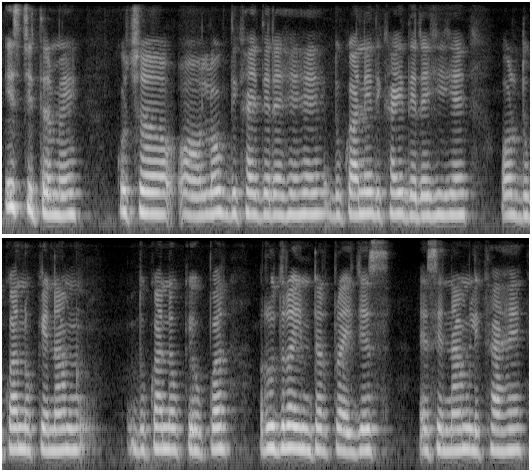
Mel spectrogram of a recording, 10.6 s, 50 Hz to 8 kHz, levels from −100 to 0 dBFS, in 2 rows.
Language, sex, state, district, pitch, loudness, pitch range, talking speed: Hindi, female, Bihar, Saran, 225 Hz, -24 LUFS, 220-235 Hz, 160 wpm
